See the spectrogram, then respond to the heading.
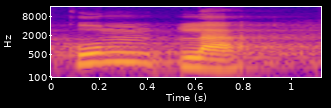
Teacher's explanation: Cara bacanya jelas bunyi mimnya, yaitu ditekan k-nya, kemudian mimnya dibaca jelas, langsung masuk ke huruf la. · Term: idhar syafawi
